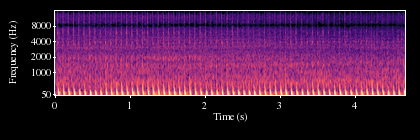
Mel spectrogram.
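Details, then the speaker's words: Red 1962 Bolens Ride-a-matic tractor first start after restoration work, started with some choke: even, quick thumping beat of about twelve pulses a second, steady with no misses or knocks; running well. "we are back in the workshop now uh because just after that last clip where it was running very well"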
